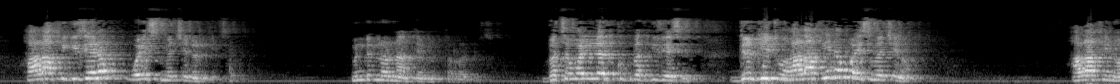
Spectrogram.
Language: Amharic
